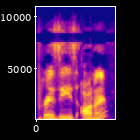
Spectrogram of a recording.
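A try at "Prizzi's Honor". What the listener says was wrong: You got to put the T. I know, but the way you pronounce it, Prizzy's Honor. You got to be hard on it.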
